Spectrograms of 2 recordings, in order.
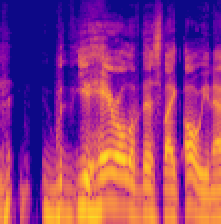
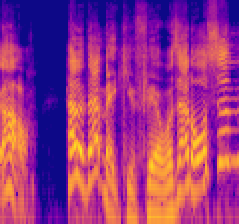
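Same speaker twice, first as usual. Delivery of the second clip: mock-cheerful, upbeat voice, pitched higher; 9 semitones higher than usual. Describing how they act around the house, imitating an upbeat praising parent. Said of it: "run around the house like".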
